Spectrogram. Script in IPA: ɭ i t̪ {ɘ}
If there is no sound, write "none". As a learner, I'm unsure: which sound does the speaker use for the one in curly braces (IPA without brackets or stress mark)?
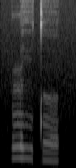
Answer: ɘ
